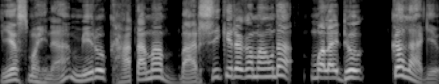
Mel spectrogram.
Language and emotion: Nepali, happy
